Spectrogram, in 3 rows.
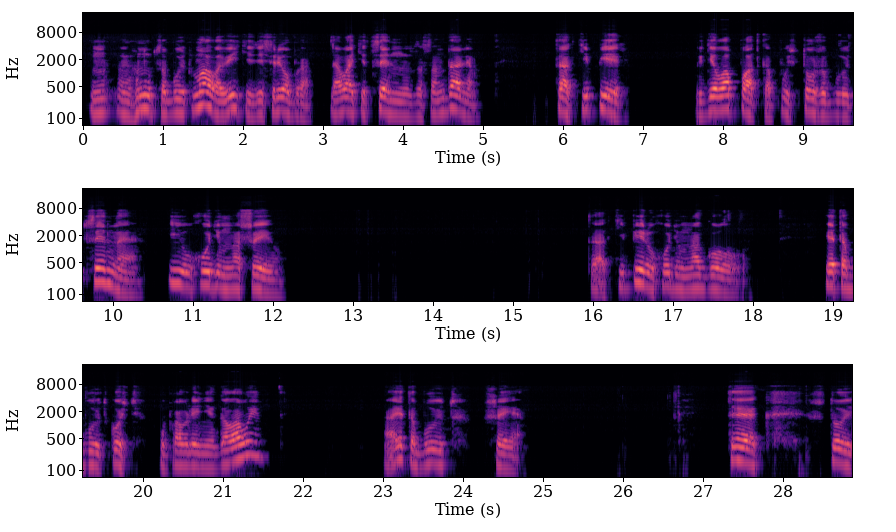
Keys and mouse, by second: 5.6 e, 10.2 e, 13.1 click, 13.3 e, 16.1 e, 17.9 click, 19.2 click, 26.1 shift+middle click, 28.3-28.8 shift+middle drag.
